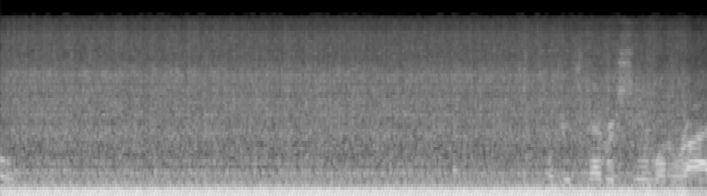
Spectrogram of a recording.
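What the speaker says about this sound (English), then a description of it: "got a hole in the front of my muffler, and it blows the exhaust forward" A Jeep engine idles steadily with exhaust leaking from a muffler rotted through at the front, a loud continuous rumble throughout with a faint voice over it.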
